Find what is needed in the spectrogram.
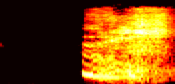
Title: compilation of lots of sneezes, with some sniffles and blows from the end of my recent cold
